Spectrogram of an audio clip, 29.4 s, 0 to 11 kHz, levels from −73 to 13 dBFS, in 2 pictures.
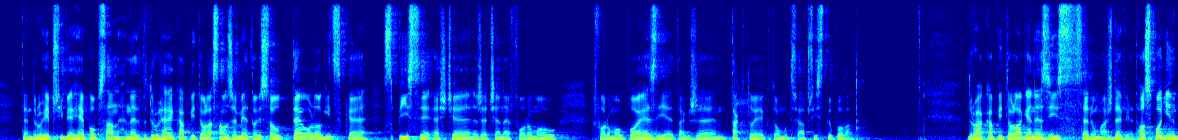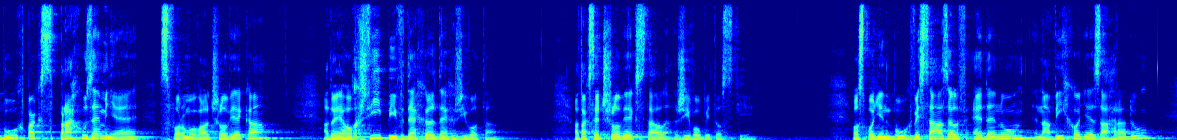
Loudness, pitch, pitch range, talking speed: -25 LUFS, 125 Hz, 110-140 Hz, 130 wpm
